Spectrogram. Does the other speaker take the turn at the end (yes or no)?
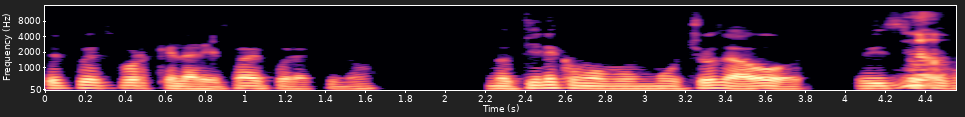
no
